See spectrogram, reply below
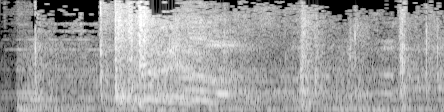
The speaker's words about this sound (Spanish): también se deshace de él a golpes cae al suelo. Otra patada.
